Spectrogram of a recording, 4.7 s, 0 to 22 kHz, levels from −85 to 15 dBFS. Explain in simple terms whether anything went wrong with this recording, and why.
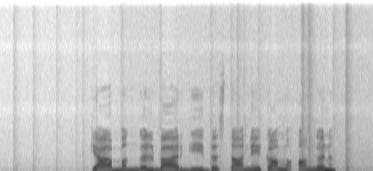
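Gain pumping runs through the whole recording: loud and soft parts end up closer in level, so the sound is squashed. The likely cause is a microphone set far too hot, with a fast limiter clamping down on loud moments. The room noise itself stays faint.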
